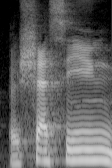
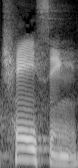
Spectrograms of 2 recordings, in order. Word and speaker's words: chasing: The police were chasing him et pas chassing ou chasing. Non, non, chasing. Il faut vraiment faire, en plus, c'est une diphtongue.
